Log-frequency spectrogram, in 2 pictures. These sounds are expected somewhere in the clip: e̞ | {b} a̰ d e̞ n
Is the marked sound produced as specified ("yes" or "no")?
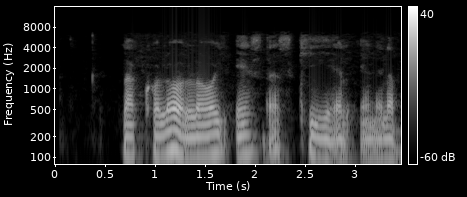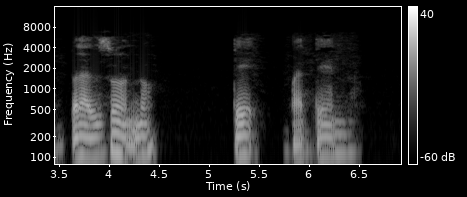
yes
